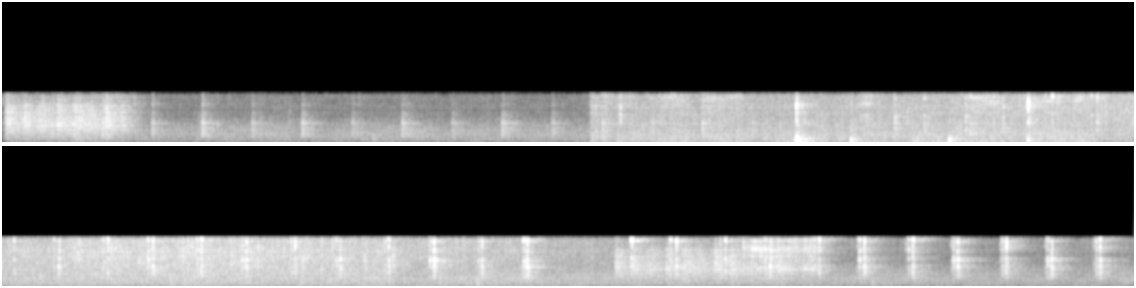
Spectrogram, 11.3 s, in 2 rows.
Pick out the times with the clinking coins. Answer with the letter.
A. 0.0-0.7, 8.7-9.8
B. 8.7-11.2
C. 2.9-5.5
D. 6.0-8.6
A.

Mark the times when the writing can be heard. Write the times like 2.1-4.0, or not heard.
2.9-5.5.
